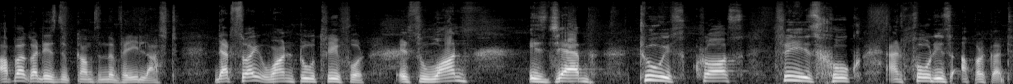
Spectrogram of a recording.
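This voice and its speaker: A man with an Indian accent speaks at a fairly slow pace in a fairly high pitch, with lively intonation and long, frequent pauses, in a dry, close sound with no echo over noticeable background noise. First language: Hindi. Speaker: boxing coach. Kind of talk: tutorial.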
